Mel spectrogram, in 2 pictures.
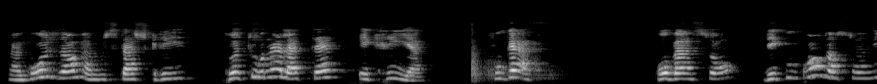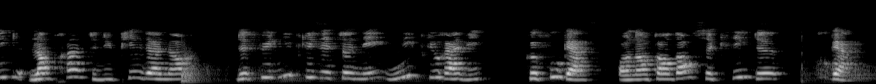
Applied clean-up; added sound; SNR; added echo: neural mask model DeepFilterNet 3.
